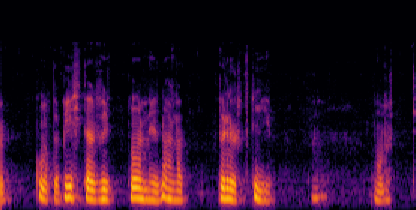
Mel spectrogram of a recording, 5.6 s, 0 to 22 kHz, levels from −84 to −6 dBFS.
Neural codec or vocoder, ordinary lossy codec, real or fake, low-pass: autoencoder, 22.05 kHz, a latent of 192 numbers a frame, VITS, trained on one speaker; none; fake; none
